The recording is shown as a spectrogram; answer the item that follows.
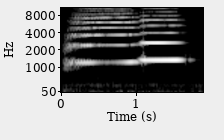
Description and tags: A squeezing door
